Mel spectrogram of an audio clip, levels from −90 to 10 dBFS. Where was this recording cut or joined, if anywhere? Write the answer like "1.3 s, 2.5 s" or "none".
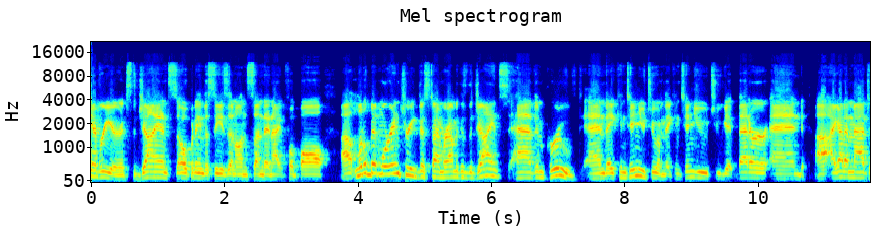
8.5 s, 10.8 s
